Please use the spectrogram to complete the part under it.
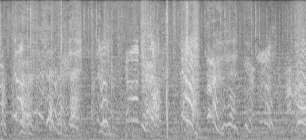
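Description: A man snarls and growls with effort.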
